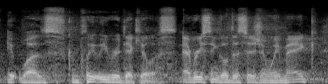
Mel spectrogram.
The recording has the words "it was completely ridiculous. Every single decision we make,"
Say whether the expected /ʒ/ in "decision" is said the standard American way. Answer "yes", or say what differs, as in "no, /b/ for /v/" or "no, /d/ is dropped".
yes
